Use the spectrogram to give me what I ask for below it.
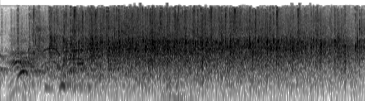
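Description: Sustained applause from an audience for a men's basketball team, a dense, even wash of clapping that holds at a steady loud level throughout.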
